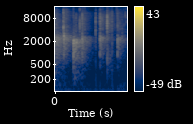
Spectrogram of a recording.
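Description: Audience applause and clapping during a mimicry reality show, a short burst of scattered, fairly faint hand claps with uneven spacing over about a second.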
